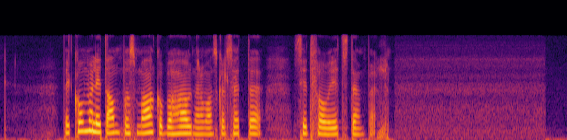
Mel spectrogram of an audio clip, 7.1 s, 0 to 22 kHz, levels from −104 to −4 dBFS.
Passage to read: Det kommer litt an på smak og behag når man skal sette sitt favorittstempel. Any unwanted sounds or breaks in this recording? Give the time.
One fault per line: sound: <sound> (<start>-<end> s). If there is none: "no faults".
no faults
